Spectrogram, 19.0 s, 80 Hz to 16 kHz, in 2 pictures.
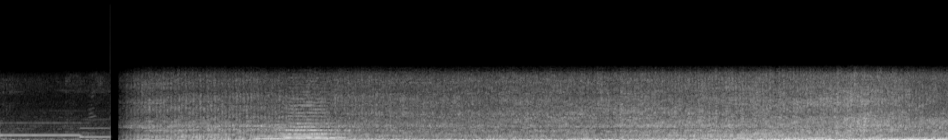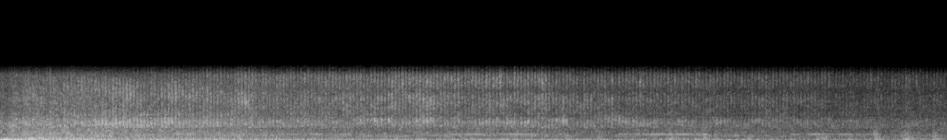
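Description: A CC 203 diesel-electric locomotive gives a short horn blast about three seconds in. Its passenger coaches then run past close by with a loud, steady rumble of wheels on rail, loudest about halfway through. It opens with a brief steady two-pitch tone that cuts off about a second in.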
